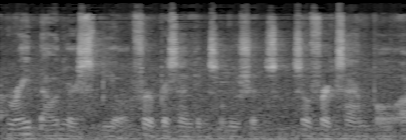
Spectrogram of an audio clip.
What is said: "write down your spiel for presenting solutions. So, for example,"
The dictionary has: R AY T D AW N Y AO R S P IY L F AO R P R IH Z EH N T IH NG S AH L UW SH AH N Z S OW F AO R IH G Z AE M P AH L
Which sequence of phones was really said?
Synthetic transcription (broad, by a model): R AY T D AW N Y AO R S P IY L F AO R P R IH S EH N T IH NG S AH L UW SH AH N S OW F AO R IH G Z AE M P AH L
